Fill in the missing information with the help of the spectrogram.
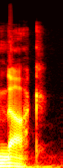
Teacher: We never pronounce the k, it is simply knock.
